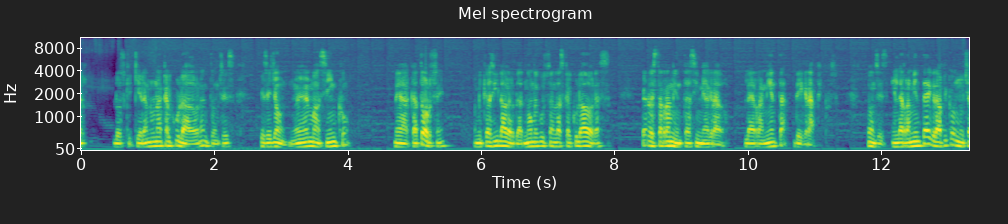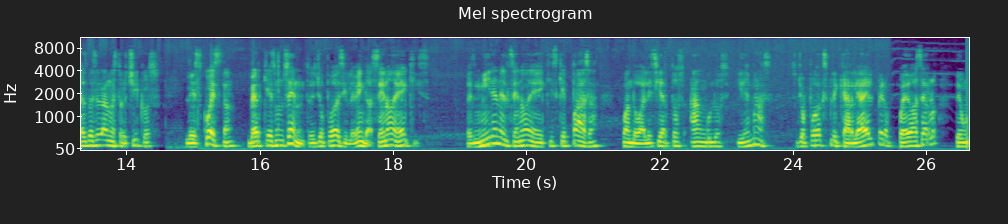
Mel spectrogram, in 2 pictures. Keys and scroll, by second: 13.7-16.4 typing.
